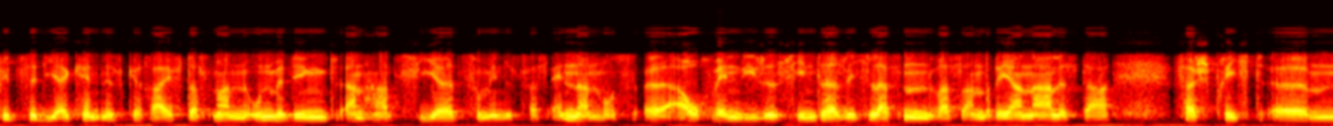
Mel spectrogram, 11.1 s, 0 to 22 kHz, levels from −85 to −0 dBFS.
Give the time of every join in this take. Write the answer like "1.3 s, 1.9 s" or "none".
none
